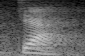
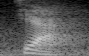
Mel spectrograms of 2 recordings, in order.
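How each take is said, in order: Both takes have the same delivery.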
